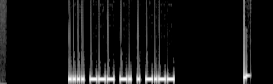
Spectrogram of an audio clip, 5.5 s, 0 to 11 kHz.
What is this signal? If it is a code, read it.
Morse code, heard as a keyed tone, about 28 wpm, 700 Hz. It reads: HONEY
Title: Five Letter Words - 28wpm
